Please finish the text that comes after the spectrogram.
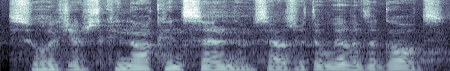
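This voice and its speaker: An actor playing a loyal general who speaks in a respectful, measured way. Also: male voice, medium pitch, little pitch movement, a little mellow, echoey room, long reverb tail, close to an everyday voice. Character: loyal old general, dutiful soldier.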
